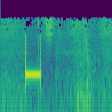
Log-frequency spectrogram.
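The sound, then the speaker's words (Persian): A single short, steady mid-pitched electronic tone marks a phone call from a caller in Khost province being cut off. It lasts about a third of a second, starts and stops sharply, and faint line noise follows. “فکر کنم که تماسشان قطع شد.”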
